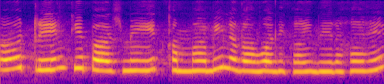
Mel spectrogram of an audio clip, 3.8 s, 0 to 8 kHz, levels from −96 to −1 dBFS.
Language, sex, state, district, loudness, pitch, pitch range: Hindi, female, Maharashtra, Mumbai Suburban, -16 LUFS, 360 Hz, 345-390 Hz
